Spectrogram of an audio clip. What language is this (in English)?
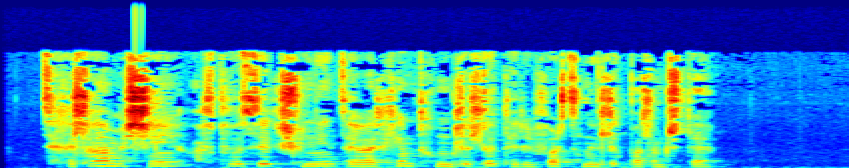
Mongolian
